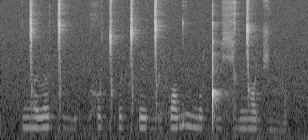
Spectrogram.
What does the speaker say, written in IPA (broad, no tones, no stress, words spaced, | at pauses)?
ŋ͡ǀələ ǀi̤ | xoǀʰɵǀʰe ɡ͡ǀɪfɒ d̪iŋo ǃi̤ɕə̤ ŋ͡ǀɒt͡ʃa̤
